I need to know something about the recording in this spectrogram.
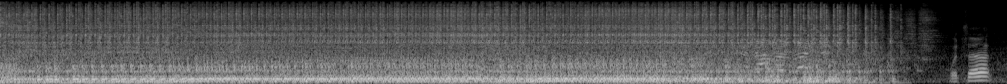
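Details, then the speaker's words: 1988 Harley FXR V-twin, hot idle with mufflers off: quick, busy lifter ticking about three per second, louder when hot because valve lash grows, not cured by 50-weight oil. "all right well the lifters are louder because the motor's hot is the motor hot now yeah guess what happened when it gets hot it grows get more valve lash"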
